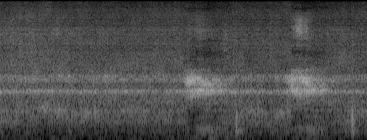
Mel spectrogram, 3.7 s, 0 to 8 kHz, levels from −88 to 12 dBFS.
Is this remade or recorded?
remade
